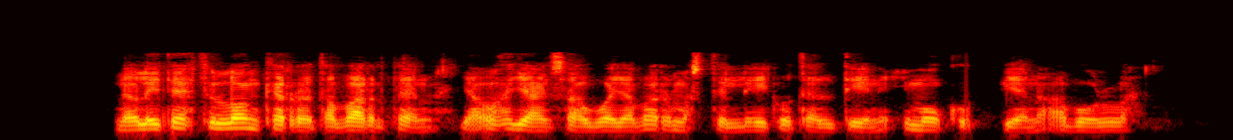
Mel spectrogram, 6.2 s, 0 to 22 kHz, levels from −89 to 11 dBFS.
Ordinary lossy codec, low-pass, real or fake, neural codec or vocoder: MP3, 48 kbps; 5.4 kHz; real; none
